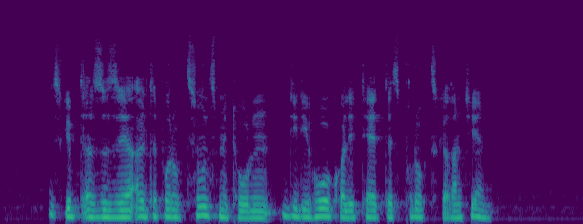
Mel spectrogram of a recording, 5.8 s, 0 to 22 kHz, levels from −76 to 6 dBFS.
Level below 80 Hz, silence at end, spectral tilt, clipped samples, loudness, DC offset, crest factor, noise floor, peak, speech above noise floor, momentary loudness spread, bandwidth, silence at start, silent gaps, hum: -64 dBFS; 0.9 s; -7.5 dB/octave; under 0.1%; -29 LUFS; under 0.1%; 16 dB; -68 dBFS; -12 dBFS; 40 dB; 6 LU; 10 kHz; 0.5 s; none; none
